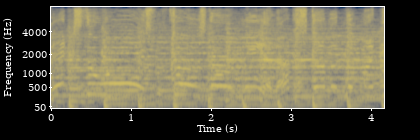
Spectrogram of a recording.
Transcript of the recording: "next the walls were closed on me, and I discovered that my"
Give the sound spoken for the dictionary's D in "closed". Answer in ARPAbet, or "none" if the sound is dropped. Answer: D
